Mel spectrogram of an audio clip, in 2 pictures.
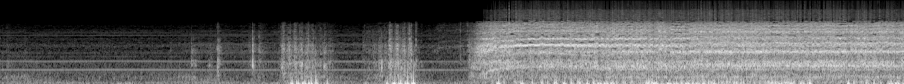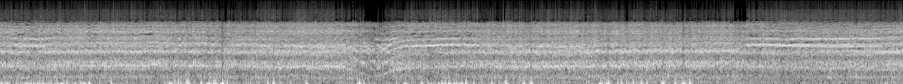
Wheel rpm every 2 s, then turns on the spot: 0, 10, 90, 220, 230, 230, 180, 220, 220.
2-4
